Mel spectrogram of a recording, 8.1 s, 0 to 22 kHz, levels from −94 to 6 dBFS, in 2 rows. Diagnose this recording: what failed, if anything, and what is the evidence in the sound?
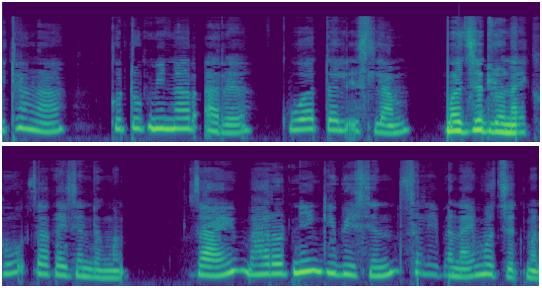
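The codec stage most likely used HE-AAC compression at a low bitrate near 20 kbps; replicated treble leaves s sounds plainly gritty and metallic throughout this speech.

A digital gain stage applied unramped changes, likely sudden gain jumps: level and background noise rise together by about 11 dB from 3.34 to 3.85 s, then drop about 12 dB from 7.15 to 7.38 s.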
